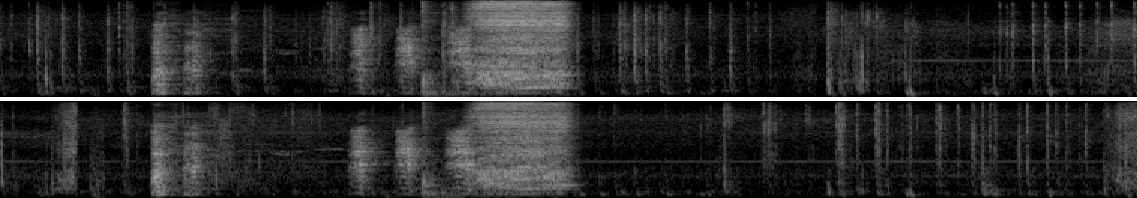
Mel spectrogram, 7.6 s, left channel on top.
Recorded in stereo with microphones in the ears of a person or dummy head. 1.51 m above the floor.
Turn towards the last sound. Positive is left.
turn(degrees=50)  # may be behind; listen again after turning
